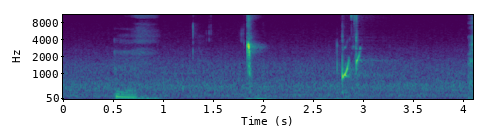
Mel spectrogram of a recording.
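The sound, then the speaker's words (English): A few separate drips of water from a leaking ceiling land at uneven intervals, sharp little taps against a quiet background, with a faint low thud early on. No one speaks. “God, is the ceiling leaking again? Water keeps dropping through every time it rains.”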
